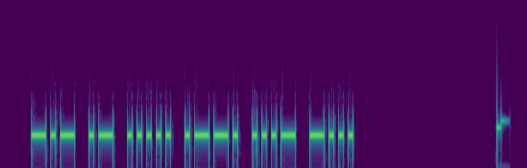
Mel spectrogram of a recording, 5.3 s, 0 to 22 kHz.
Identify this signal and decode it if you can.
Morse code, heard as a keyed tone, about 25 wpm, 700 Hz. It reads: KA5PVB
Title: NA SOTA Chaser Callsigns 25wpm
